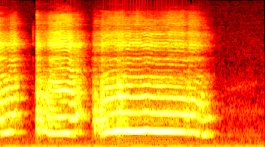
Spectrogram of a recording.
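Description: A rooster crows once, loud: two short bursts followed by a long, drawn-out final note that fades abruptly. No one speaks.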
